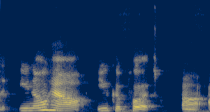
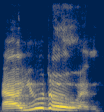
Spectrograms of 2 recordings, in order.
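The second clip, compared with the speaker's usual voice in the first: slow, louder drawn-out catchphrase attempt; botched pick-up line, stretched out slowly; Joey; 5 dB louder, much slower than usual. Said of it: "how Joey says it on Friends".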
